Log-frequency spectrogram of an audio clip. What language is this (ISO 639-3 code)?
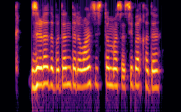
pus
